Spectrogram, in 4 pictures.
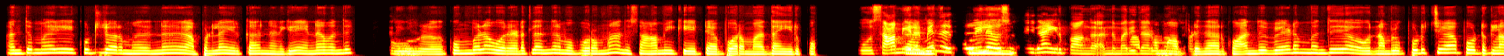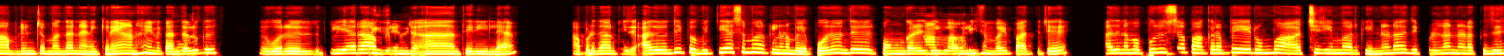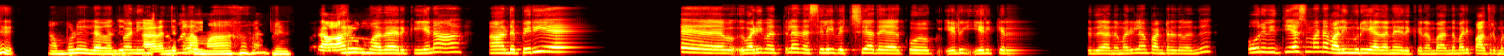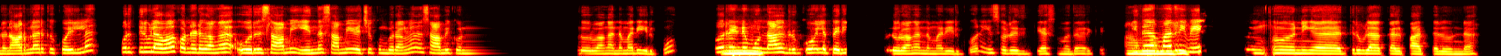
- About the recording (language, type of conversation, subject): Tamil, podcast, வித்தியாசமான திருநாள்களை நீங்கள் எப்படிக் கொண்டாடுகிறீர்கள்?
- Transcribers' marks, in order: static; tapping; distorted speech; laughing while speaking: "எனக்கு"; unintelligible speech; other noise; laughing while speaking: "இந்த மாரி"; unintelligible speech; laughing while speaking: "நடக்குது?"; laughing while speaking: "கலந்துக்கலாமா?"; laughing while speaking: "ஆமாங்க"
